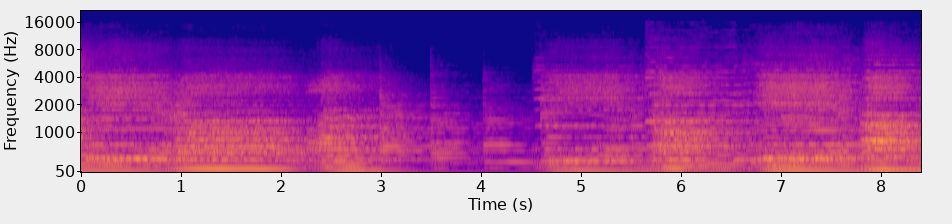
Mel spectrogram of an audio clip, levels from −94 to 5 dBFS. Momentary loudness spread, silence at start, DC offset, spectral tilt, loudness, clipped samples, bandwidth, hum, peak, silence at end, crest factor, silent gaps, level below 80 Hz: 16 LU; 0 s; 0.1%; -6.5 dB/octave; -31 LUFS; under 0.1%; 12.5 kHz; none; -12 dBFS; 0 s; 18 dB; none; -42 dBFS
